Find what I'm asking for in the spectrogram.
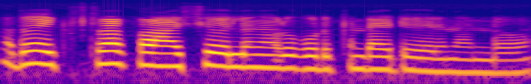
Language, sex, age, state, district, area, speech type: Malayalam, female, 18-30, Kerala, Kozhikode, rural, spontaneous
